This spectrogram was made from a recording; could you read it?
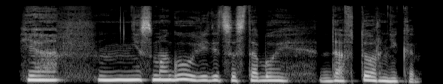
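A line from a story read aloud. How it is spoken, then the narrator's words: Trembling, doubtful voice. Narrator (Russian): сказала Беа дрожащим голосом, будто сомневаясь в моем желании видеться с ней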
